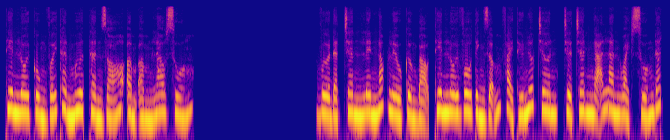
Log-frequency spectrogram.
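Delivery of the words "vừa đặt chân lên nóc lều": ordinary delivery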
